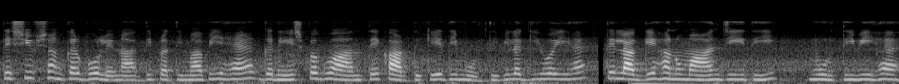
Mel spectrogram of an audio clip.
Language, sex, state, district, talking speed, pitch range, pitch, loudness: Punjabi, female, Punjab, Pathankot, 175 wpm, 220-255 Hz, 235 Hz, -20 LUFS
